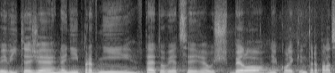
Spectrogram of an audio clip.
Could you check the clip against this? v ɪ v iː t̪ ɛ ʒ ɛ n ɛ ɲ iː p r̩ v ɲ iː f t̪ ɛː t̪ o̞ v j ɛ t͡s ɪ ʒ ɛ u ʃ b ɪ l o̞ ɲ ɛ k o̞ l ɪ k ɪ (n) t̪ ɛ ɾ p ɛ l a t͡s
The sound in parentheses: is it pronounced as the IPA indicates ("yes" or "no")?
yes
